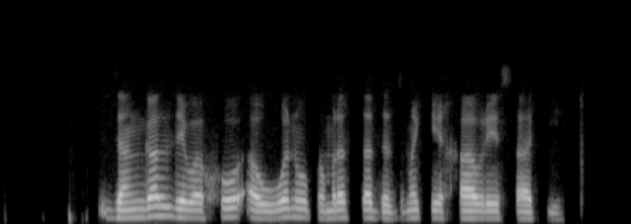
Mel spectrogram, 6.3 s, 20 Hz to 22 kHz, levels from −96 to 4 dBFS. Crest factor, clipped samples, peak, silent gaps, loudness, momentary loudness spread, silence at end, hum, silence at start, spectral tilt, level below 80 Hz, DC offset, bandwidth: 18 dB; under 0.1%; -10 dBFS; 3.11-3.16 s, 3.50-3.61 s, 4.22-4.30 s, 5.11-5.15 s, 5.38-5.47 s; -27 LUFS; 9 LU; 0.75 s; none; 1 s; -10 dB/octave; -76 dBFS; under 0.1%; 4.1 kHz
